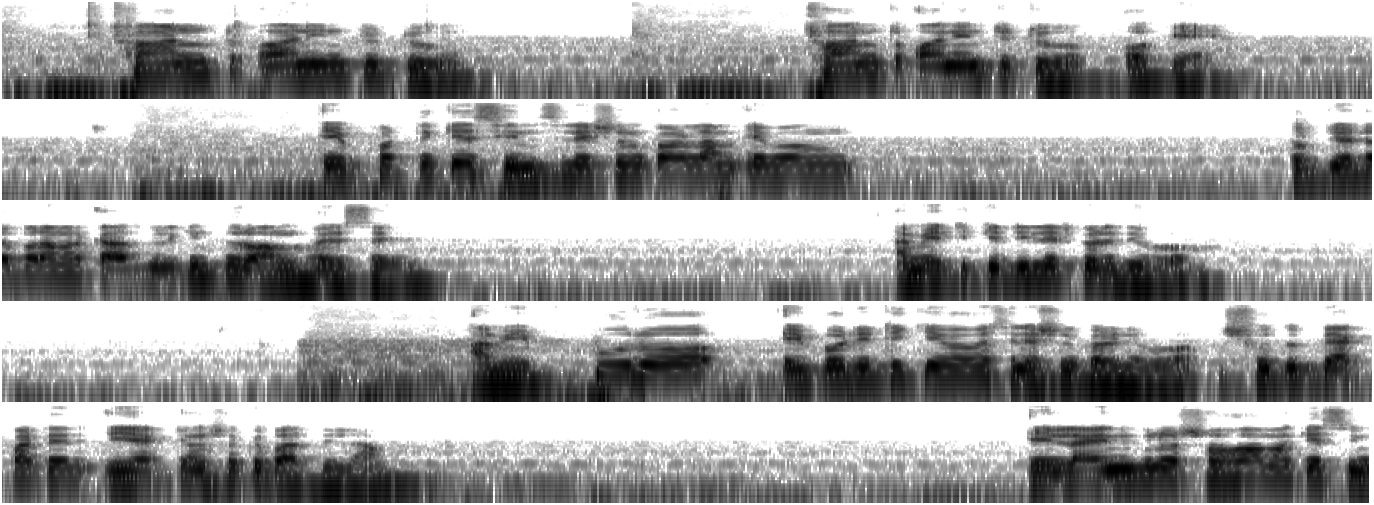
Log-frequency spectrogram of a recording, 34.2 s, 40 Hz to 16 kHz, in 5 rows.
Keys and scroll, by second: 1.0-3.3 typing, 3.1 Right, 15.3 j, 20.8 shift+z, 21.4 shift+z.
